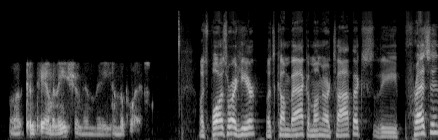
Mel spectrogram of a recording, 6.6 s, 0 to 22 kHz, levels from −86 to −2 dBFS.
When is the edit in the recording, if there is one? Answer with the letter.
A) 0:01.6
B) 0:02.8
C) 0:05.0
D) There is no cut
A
